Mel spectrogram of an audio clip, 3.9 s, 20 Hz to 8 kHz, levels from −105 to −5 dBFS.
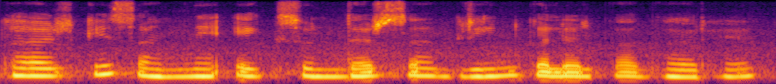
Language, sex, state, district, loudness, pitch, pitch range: Hindi, female, Arunachal Pradesh, Lower Dibang Valley, -17 LUFS, 215 Hz, 205-230 Hz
